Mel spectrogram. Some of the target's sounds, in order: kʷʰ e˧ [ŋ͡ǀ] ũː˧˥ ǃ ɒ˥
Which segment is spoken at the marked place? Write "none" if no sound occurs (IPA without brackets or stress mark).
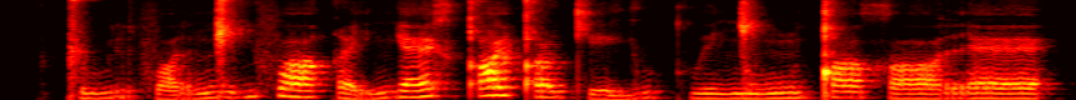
ŋ͡ǀ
